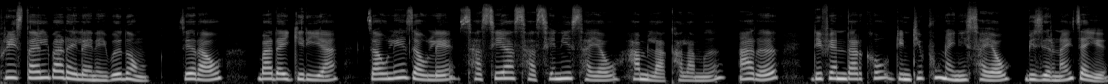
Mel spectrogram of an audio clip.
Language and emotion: Bodo, neutral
